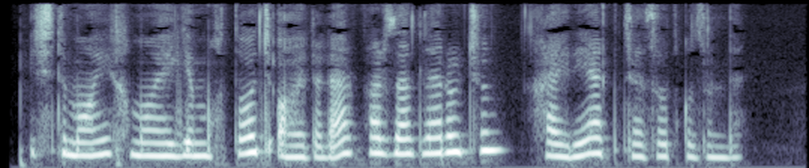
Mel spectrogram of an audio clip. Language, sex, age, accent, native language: Uzbek, female, 18-24, Toshkent shahri, Uzbek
